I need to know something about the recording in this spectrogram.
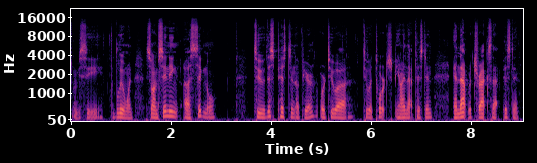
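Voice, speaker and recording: A young man narrating a gaming tutorial while losing his voice, hoarse and tired, rambling with many ums and uhs. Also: fairly even intonation, normal speed, no room sound. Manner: tired, low energy. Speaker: gaming channel host. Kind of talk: casual tutorial narration over gameplay.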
